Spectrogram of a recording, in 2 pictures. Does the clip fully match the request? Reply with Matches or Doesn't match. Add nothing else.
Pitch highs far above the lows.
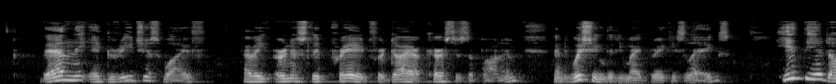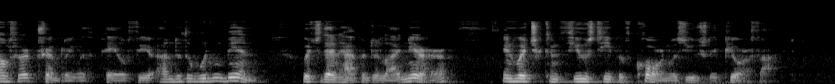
Matches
